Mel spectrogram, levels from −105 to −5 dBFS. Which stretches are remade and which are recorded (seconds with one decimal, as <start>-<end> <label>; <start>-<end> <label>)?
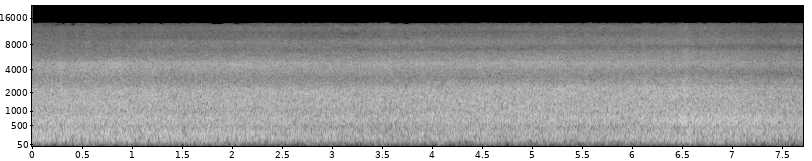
0.0-2.1 recorded; 2.1-3.5 remade; 3.5-3.9 recorded; 3.9-4.4 remade; 4.4-5.4 recorded; 5.4-6.1 remade; 6.1-7.7 recorded

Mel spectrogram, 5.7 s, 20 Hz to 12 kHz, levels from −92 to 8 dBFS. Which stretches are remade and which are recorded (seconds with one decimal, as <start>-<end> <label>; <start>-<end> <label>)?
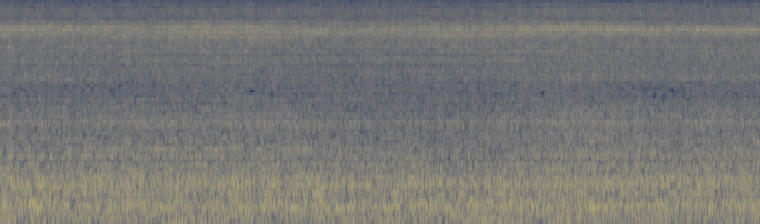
0.0-5.7 recorded

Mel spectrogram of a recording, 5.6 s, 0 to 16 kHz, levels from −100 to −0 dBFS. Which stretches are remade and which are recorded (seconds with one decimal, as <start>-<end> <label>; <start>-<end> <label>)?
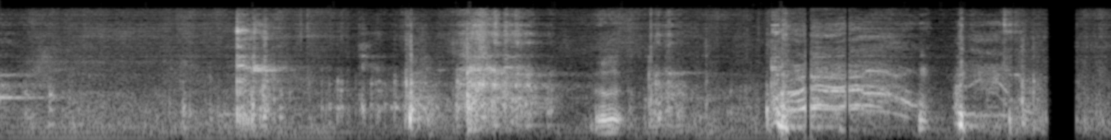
0.0-3.7 remade; 3.7-4.3 recorded; 4.3-5.6 remade

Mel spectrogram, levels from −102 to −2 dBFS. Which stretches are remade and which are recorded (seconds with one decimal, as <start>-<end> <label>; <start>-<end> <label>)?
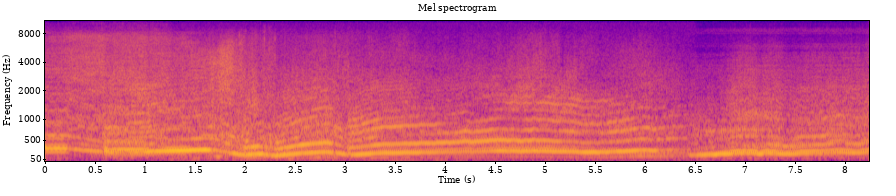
0.0-1.6 remade; 1.6-6.5 recorded; 6.5-8.2 remade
